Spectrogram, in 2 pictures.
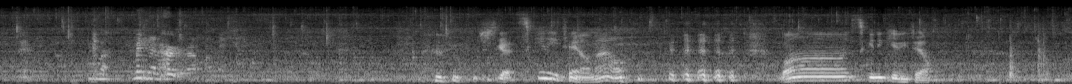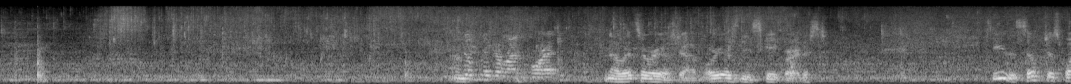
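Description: A wet cat meows loudly.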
